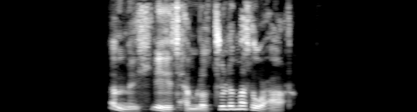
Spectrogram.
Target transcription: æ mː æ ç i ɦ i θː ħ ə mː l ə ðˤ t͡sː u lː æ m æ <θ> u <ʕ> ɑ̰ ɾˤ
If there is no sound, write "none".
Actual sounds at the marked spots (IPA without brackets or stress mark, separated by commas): θ, ʕ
